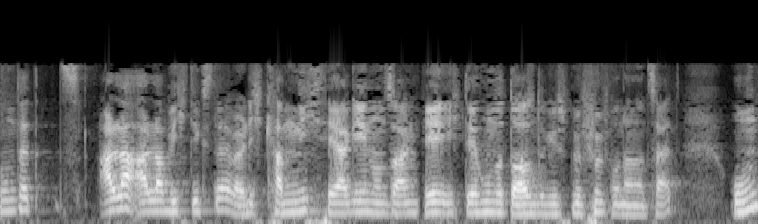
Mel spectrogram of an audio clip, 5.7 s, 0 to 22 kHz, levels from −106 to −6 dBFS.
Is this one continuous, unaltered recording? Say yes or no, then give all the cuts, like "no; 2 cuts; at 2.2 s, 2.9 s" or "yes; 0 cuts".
no; 4 cuts; at 3.1 s, 3.5 s, 4.0 s, 4.6 s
